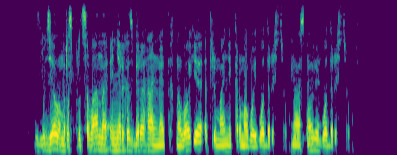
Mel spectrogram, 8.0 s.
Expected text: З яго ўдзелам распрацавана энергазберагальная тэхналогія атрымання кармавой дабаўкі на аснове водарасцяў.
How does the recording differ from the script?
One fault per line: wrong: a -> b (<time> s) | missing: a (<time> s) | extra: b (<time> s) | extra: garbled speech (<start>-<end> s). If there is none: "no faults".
missing: яго (0.8 s)
wrong: дабаўкі -> водарасцяў (5.2 s)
